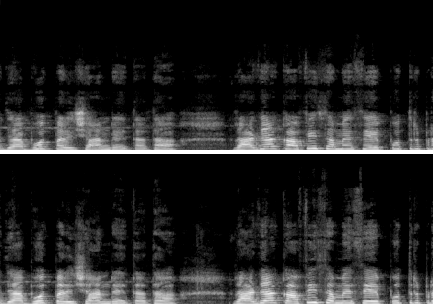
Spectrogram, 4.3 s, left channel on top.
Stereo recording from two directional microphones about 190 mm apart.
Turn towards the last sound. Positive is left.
turn(degrees=-25)  # may be behind; listen again after turning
